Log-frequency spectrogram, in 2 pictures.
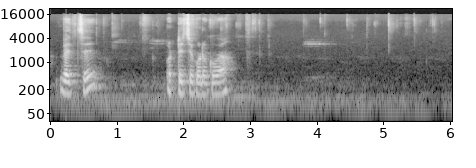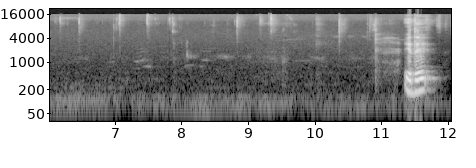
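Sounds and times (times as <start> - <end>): low steady hum: 0.0 - 12.0
paper tape clicks and crinkles: 2.7 - 11.0.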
